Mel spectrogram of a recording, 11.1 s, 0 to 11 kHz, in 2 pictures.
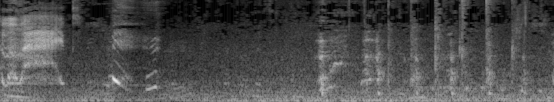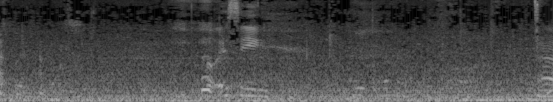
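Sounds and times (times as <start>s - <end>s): women laughing: 1.0s - 1.8s, 3.2s - 6.3s
women talking: 7.6s - 8.4s.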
